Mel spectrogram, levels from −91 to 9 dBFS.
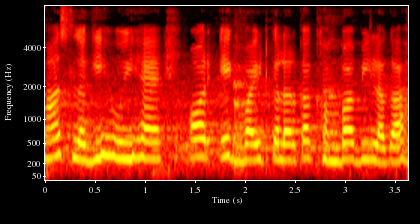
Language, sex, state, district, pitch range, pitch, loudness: Hindi, female, Uttar Pradesh, Muzaffarnagar, 245-280 Hz, 260 Hz, -20 LUFS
